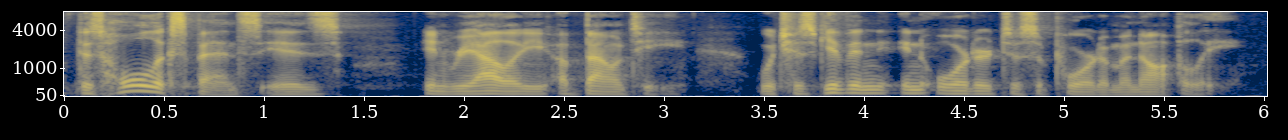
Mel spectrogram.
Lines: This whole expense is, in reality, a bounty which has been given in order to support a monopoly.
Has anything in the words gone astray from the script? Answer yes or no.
yes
